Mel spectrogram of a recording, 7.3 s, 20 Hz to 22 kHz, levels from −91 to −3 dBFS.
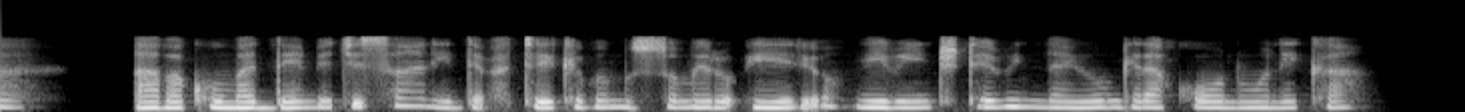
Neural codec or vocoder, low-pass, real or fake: codec, 16 kHz, about 1 kbps, DyCAST, with the encoder's durations; 5.4 kHz; fake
